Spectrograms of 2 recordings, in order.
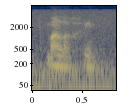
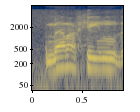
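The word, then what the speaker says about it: Malachim (מלאכים): From the ancient Hebrew text, we have the words B'nai Elohim, the sons of God, Kadoshim, the holy ones, and how do you pronounce that? – Malachim. – Thank you, Rabbi. Malachim, the messengers.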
